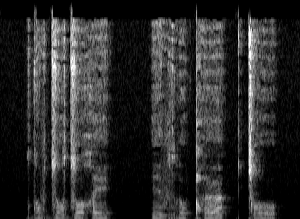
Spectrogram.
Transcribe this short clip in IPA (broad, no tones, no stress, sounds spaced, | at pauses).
d ɔ v d͡z o d͡z o χ e | ɪ v r o ǃʰ œ | ǀ o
